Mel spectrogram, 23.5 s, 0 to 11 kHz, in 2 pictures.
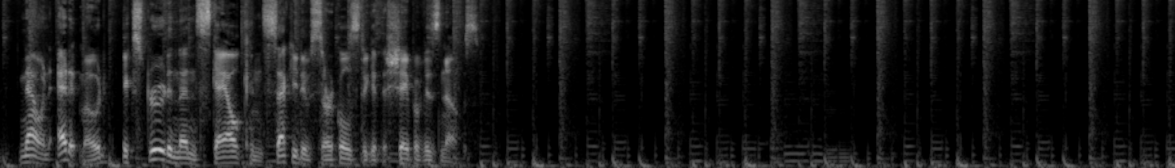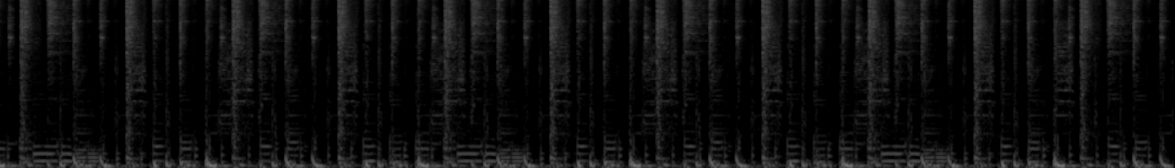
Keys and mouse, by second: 0.2 Tab, 2.8 e, 5.7 r, 16.0 e, 17.6 middle click, 20.4 KP_1, 21.4 a.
